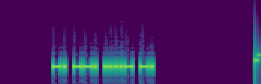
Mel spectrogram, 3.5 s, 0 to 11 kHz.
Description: Morse code, heard as a keyed tone, about 36 wpm, 700 Hz. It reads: NG4N
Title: USA Call Signs - 4 Characters - 4x Character Spacing - 35wpm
